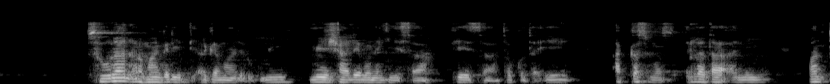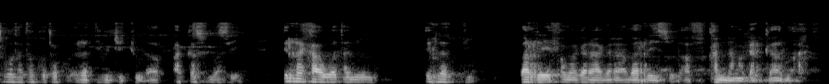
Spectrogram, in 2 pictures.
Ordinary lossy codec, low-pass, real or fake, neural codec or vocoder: AAC, 32 kbps; 7.2 kHz; fake; vocoder, 22.05 kHz, 80 mel bands, Vocos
